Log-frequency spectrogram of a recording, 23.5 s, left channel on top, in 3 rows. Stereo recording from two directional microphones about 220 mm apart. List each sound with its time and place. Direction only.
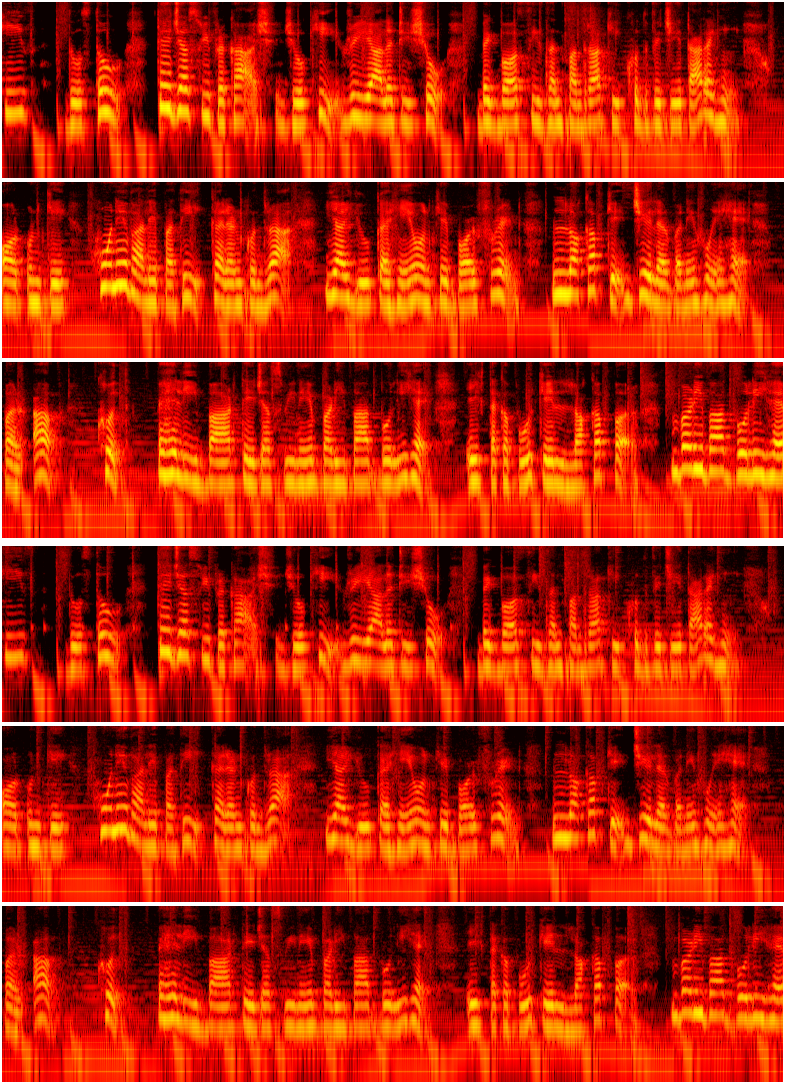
0.7 s speech: 20° left (ahead or behind)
